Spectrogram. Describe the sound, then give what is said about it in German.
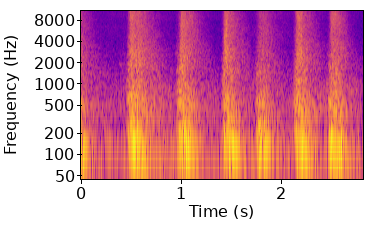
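A steam locomotive starts off and chugs in a steady rhythm, each loud hissing chuff landing with a low thud about twice a second, six beats in a row with no voices. “Zum Beispiel eine Dampflok, wenn die da so losrattert.”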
